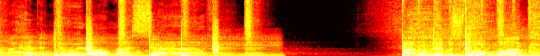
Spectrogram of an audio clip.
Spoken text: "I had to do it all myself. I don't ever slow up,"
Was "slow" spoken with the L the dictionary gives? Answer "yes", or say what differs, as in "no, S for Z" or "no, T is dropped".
no, L is dropped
